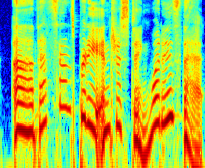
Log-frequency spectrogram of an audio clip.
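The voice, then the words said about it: Put-on girl's voice. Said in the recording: “your girl voice is getting good”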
